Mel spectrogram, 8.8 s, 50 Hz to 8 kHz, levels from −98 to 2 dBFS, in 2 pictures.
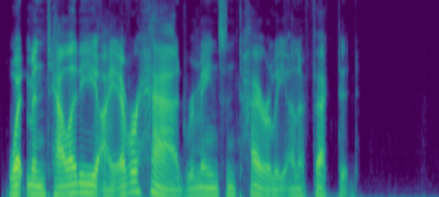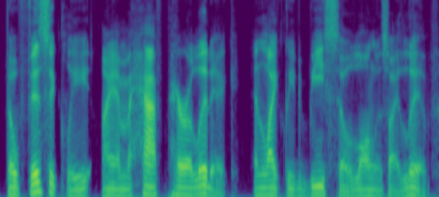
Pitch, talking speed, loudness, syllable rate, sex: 100 Hz, 165 wpm, -24 LUFS, 5.7 syllables/s, male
